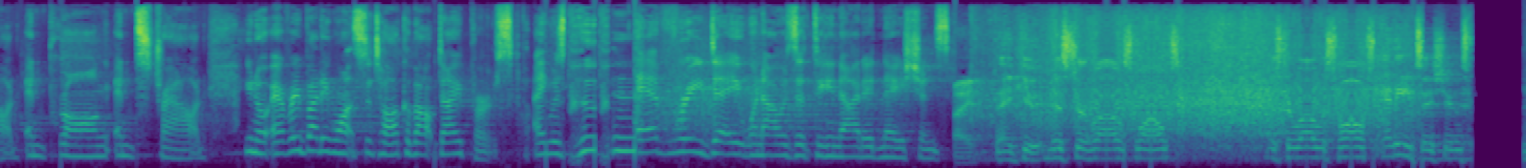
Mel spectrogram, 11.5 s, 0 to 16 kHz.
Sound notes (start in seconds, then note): 8.8 applause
